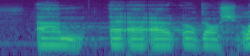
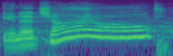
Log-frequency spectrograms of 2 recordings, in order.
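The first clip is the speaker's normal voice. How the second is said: much higher and very slow, teasing; mocking sulk voice; 11 semitones higher, much slower than usual. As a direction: drag it out to mock a sulker. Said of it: "you're going".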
